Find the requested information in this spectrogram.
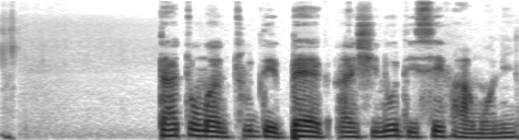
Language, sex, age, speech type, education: Nigerian Pidgin, male, 15-29, read, primary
